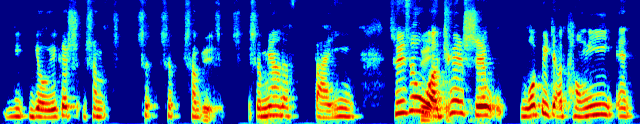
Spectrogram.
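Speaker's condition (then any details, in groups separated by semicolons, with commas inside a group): Stuttering; since childhood, not yet overcome, may never overcome; no stuttering when talking to self, stutters when talking with others; repeated sounds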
